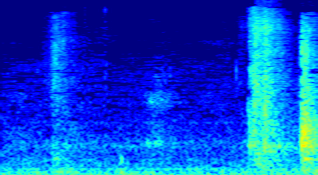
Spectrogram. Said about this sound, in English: I'm going to shut the doors.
